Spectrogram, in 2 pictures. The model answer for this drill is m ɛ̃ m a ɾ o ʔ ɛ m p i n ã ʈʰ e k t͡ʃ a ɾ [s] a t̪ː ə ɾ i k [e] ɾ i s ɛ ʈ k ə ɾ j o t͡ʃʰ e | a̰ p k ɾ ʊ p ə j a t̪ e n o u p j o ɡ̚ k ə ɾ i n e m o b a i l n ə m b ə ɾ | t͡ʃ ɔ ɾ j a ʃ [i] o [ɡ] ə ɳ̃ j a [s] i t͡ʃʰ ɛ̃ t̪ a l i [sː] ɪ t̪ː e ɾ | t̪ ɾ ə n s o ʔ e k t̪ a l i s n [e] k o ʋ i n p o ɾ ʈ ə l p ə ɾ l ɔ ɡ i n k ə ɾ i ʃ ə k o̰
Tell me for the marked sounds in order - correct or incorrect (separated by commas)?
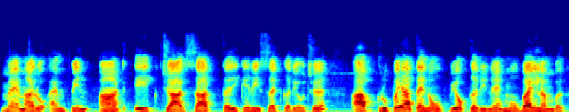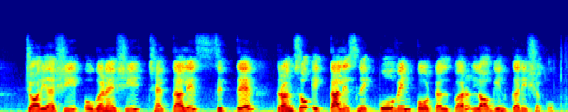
correct, correct, correct, correct, incorrect, correct, correct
